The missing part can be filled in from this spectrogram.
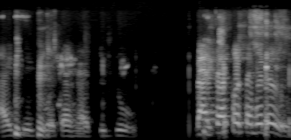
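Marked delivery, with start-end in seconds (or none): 0.0-1.4 light, put-on Russian accent. Talking to sis, acting out what these people would say; little Russian accent. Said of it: "I love your little Russian accent".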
